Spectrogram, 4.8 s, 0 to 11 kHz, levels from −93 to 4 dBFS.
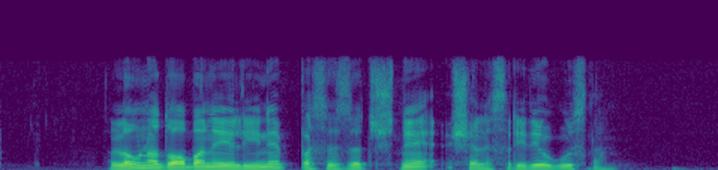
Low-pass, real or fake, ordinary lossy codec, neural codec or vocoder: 7.2 kHz; real; none; none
